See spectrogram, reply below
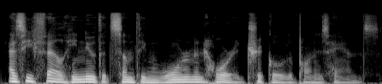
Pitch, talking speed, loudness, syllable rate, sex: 100 Hz, 220 wpm, -18 LUFS, 5.2 syllables/s, male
